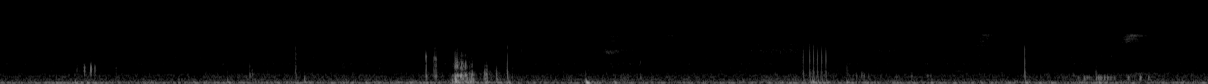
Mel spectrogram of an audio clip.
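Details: Person's abdomen still digesting a late breakfast after some light cleaning: soft low rumbling with a few brief gurgles, normal bowel sounds (borborygmi).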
